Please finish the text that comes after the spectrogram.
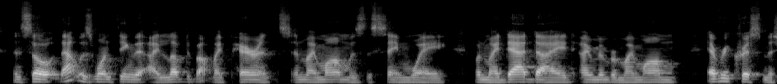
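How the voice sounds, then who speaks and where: A man from Utah with a low, gravelly voice. As a podcast guest, he rambles through earnest family anecdotes in a relaxed way, slipping into the voices of the people he quotes. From Utah, USA. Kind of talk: casual storytelling in conversation.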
